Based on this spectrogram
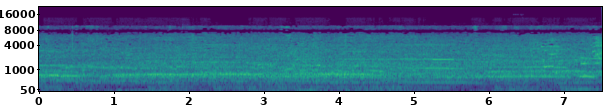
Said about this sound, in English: And appropriately enough, the crowd is booing the hell out of this guy.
